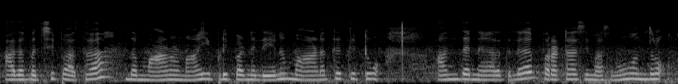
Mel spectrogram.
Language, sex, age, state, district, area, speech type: Tamil, female, 45-60, Tamil Nadu, Perambalur, rural, spontaneous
